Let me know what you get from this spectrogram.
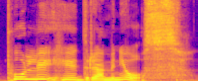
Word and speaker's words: polyhydramnios: Och anledningen till igångsättningen är polyhydramnios.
